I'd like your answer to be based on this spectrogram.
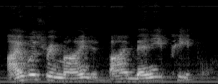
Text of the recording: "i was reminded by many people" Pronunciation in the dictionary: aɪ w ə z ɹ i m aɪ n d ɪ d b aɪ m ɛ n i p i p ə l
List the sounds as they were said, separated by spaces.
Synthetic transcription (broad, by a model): aɪ w ə z ɹ i m aɪ n d ɪ d b aɪ m ɛ n i p i p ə l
